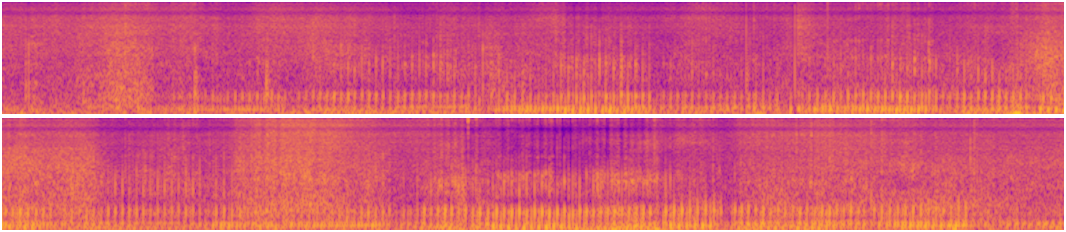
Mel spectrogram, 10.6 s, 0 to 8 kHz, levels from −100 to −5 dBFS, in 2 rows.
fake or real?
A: fake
